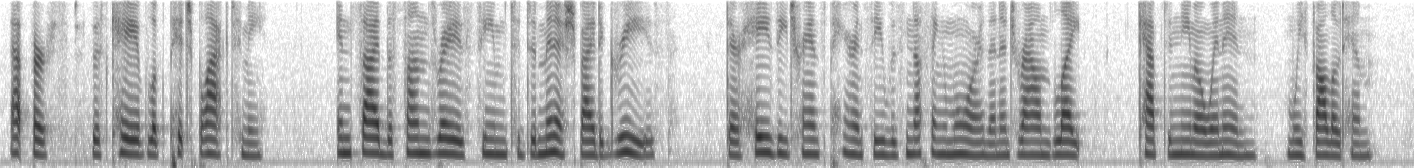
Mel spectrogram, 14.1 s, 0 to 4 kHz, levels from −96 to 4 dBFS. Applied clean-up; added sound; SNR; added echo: none; none; none; none.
